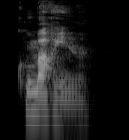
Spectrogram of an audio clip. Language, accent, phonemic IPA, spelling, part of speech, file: French, France, /ku.ma.ʁin/, coumarine, noun, LL-Q150 (fra)-coumarine.wav
- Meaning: coumarin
